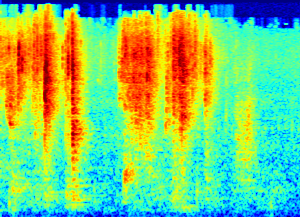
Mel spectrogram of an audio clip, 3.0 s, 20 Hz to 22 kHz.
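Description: Diluted Pine-Sol water splashed from a 32-ounce cup across shower tile, heard as several close, wet splashes in uneven bursts with short pauses between them and no talking.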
